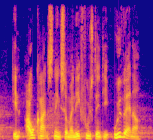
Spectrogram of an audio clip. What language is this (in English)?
Danish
